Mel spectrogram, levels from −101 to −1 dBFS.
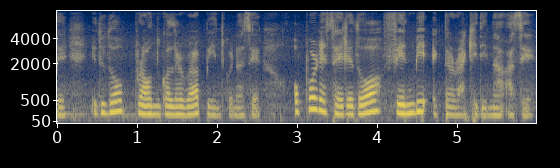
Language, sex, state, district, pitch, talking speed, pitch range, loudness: Nagamese, female, Nagaland, Dimapur, 180 Hz, 190 wpm, 170-210 Hz, -19 LUFS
